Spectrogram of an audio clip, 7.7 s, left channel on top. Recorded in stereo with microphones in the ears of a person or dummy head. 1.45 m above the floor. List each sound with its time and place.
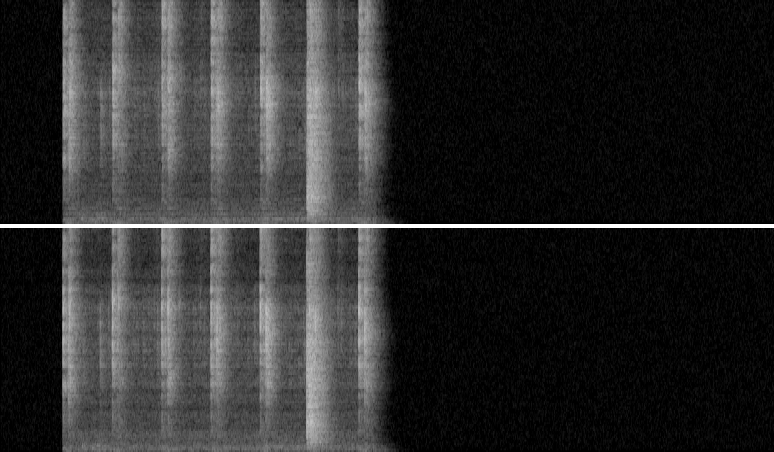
0.6 s dripping: 75° right (ahead or behind), 1.3 m
3.1 s a clap: 45° right (ahead or behind), 0.9 m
